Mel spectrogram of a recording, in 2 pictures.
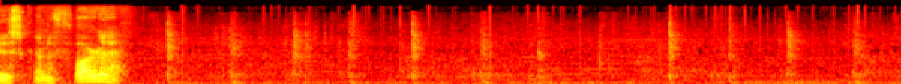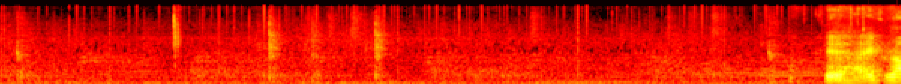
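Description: Footsteps clank on metal grating.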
